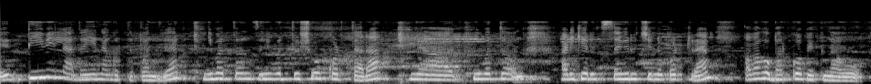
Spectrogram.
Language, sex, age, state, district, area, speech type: Kannada, female, 30-45, Karnataka, Chikkamagaluru, rural, spontaneous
